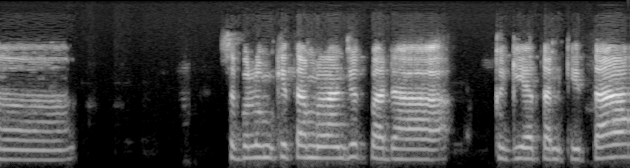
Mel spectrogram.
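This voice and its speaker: In a Kupang accent, a woman with a fairly high voice speaks very slowly in a flat monotone. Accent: local Kupang. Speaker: school counselor. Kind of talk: classroom guidance lesson. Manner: halting, many fillers.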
